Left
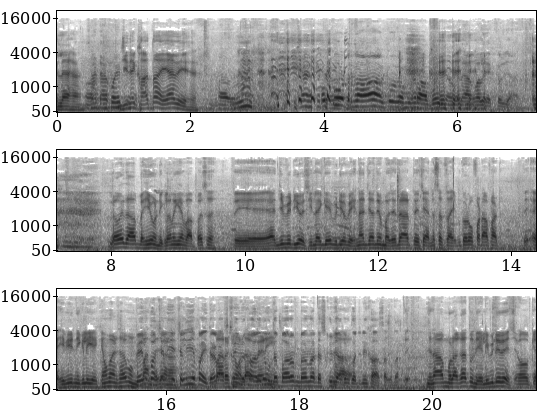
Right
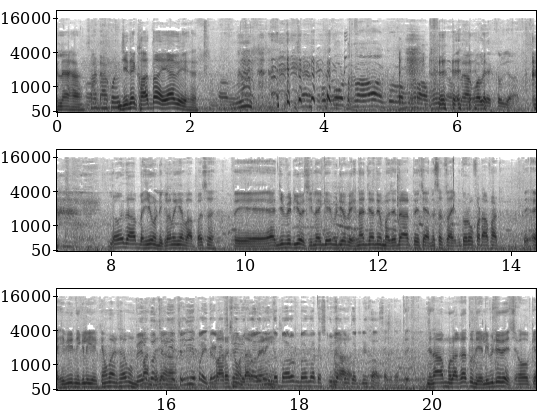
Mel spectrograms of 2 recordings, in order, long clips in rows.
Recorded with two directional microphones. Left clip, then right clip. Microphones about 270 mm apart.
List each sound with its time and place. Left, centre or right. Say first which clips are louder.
0.0 s a man's voice: left 1 dB; centre
0.9 s a man's voice: right 6 dB; centre
8.0 s a man's voice: left 3 dB; centre
16.4 s speech: left 4 dB; left
16.7 s a man's voice: left 2 dB; centre
18.0 s speech: left 3 dB; left
18.5 s a man's voice: left 3 dB; centre
19.9 s a man's voice: left 2 dB; centre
